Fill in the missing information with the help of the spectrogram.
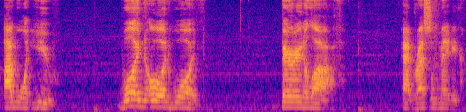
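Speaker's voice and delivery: deep, slow, menacing Undertaker growl; Undertaker impression. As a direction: drag every phrase out low and ominous like the Undertaker. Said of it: "and Undertaker goes".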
